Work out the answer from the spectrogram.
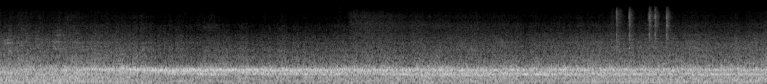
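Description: Keihan Main Line electric train running through a tunnel, heard from inside the front passenger car: a steady rumble of wheels on rail and traction motors. A few faint high ticks come about six seconds in.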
